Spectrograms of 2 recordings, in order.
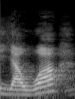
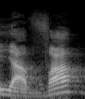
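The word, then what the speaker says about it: יהוה: c'est en langue européen le W A le fait de le prononcer concernant la vérité c'est normalement d'après les Européens c'est yaa mais si nous revenons à l'hébreu ancien c'est yava le pronon la prononciation et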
